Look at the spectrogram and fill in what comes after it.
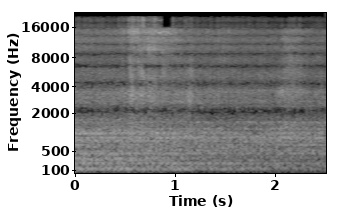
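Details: Z Grill 700E pellet grill, auger turning slowly: steady, even airy rush with no rattle, scrape or wobble as the fire-pot combustion fan blows air out; normal operation.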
